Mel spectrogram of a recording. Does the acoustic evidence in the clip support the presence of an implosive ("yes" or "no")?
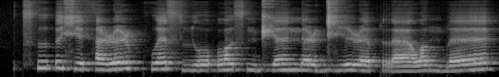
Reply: no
